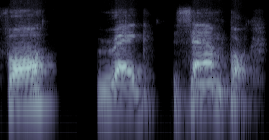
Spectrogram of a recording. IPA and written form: fə-reg-zæm-pəl (For example)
